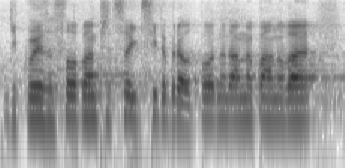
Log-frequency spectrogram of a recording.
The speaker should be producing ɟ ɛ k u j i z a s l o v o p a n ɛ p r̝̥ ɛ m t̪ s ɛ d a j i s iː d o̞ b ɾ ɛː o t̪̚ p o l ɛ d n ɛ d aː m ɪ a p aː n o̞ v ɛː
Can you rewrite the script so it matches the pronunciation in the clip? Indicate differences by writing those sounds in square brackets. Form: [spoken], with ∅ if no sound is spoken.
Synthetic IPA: ɟ ɛ k u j [ɪ] z a s l o v o p a n ɛ p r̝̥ ɛ [∅] t̪ s ɛ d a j i [t͡s] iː d o̞ b ɾ ɛː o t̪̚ p o l ɛ d n ɛ d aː m ɪ a p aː n o̞ v ɛː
